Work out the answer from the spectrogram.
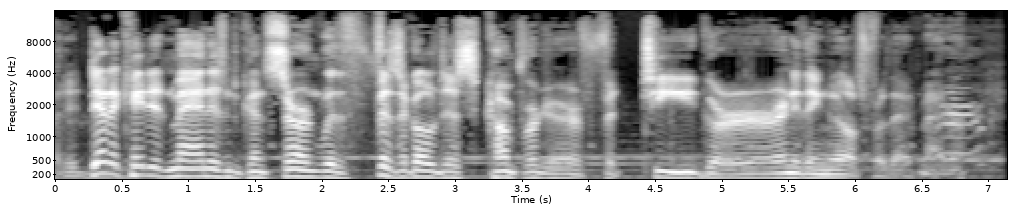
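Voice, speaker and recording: An actor playing a fanatical, self-righteous male vigilante in a radio drama, swinging from hushed murmurs to shrill outbursts. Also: animated, moderate pace. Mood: zealous. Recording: faint music score behind.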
